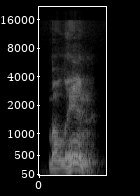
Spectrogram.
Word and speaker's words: Malin: I was gonna make pens, but Mal like Malcolm and in like the opposite of out. Malin.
